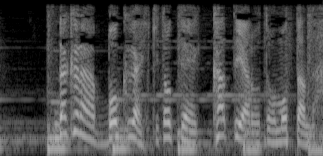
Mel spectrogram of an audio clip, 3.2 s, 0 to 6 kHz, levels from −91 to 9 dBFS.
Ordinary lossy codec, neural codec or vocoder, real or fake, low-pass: none; none; real; 5.4 kHz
